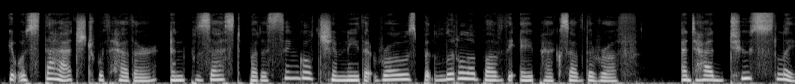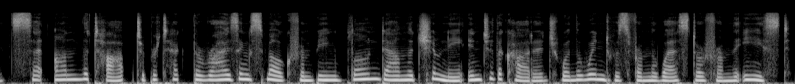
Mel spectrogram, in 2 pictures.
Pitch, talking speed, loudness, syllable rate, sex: 205 Hz, 205 wpm, -18 LUFS, 4.8 syllables/s, female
